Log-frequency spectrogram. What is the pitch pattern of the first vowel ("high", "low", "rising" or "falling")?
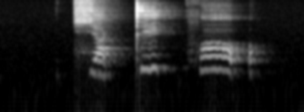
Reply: low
